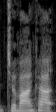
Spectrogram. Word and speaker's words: Jovanaka: do we have today okay Javan is it javanka because I I'm telling you javanka I said it right I normally can get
